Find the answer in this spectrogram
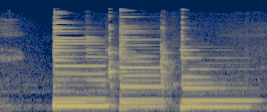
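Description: Archtop jazz guitar playing three octave shapes with a third added inside, each struck and left to ring, the last one about a second long.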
